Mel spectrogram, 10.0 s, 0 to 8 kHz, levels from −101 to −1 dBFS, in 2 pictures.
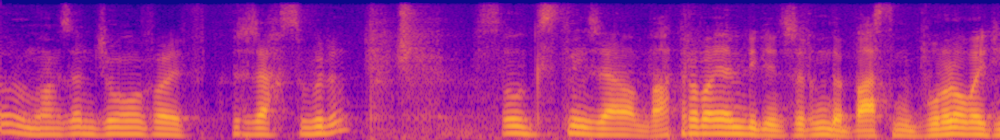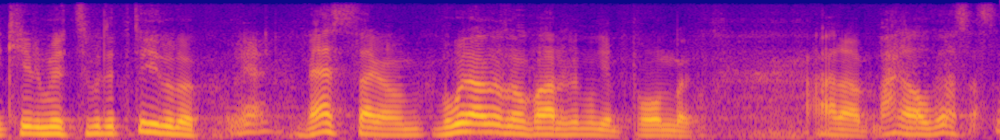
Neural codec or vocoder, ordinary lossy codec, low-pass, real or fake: codec, 16 kHz in and 24 kHz out, 0.6 kbps, FocalCodec, streaming, 2048 codes; none; 7.2 kHz; fake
